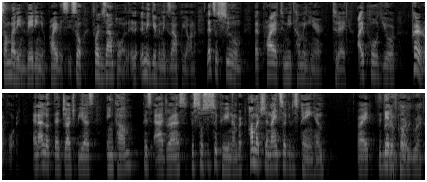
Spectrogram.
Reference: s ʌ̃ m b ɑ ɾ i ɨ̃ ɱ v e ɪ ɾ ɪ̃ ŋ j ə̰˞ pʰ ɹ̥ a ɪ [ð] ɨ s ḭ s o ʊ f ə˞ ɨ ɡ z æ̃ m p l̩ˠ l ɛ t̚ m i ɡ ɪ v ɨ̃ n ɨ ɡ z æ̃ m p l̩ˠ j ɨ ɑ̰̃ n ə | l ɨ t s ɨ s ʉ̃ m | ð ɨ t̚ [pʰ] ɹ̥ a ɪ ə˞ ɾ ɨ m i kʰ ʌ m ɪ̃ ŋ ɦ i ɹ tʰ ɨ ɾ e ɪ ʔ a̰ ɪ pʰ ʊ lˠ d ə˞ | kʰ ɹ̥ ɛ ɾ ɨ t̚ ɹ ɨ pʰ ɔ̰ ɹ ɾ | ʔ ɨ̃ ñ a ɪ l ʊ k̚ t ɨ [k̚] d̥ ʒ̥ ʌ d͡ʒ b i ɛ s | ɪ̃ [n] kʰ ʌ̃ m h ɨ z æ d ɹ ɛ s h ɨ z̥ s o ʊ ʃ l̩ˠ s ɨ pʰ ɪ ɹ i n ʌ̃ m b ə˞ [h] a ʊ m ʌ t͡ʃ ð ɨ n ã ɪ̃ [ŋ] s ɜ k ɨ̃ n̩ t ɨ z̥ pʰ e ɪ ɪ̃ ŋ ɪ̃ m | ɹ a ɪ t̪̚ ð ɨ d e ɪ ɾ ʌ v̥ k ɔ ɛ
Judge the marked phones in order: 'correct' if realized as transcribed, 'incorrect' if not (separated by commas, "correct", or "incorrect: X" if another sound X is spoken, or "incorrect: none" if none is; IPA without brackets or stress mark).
incorrect: v, correct, incorrect: t̚, correct, correct, incorrect: n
